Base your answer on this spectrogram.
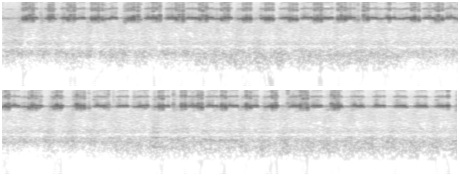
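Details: Grasshoppers stridulating in a flowering meadow, a thin, high, sizzling chirr of fast pulses, nearly continuous, with faint irregular breaks and nothing else audible.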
